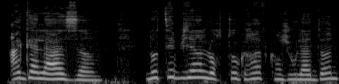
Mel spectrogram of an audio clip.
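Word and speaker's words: Hagalaz: Elle se prononce Agalaz.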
